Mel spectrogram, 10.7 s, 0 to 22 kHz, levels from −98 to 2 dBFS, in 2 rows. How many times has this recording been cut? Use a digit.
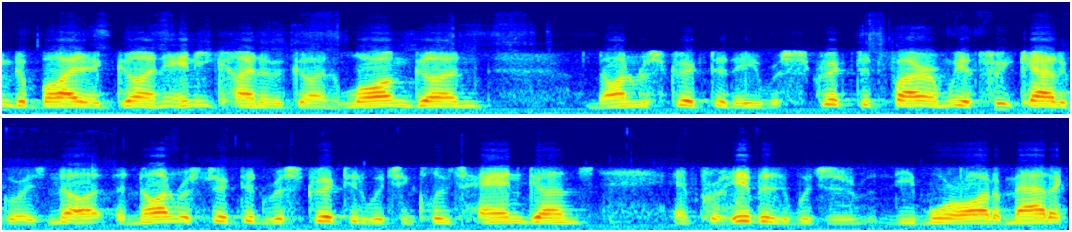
1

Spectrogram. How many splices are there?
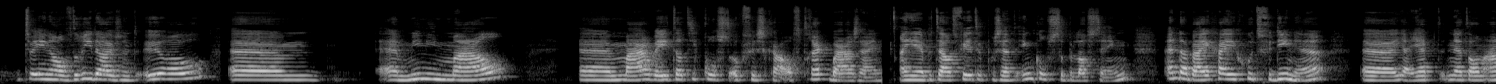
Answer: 3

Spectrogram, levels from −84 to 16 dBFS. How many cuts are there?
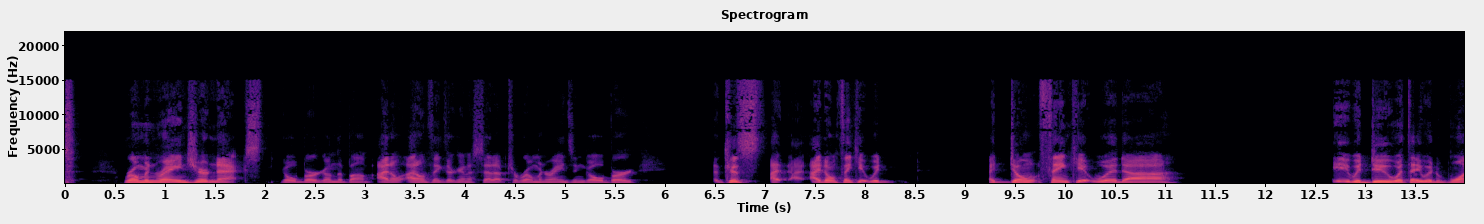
0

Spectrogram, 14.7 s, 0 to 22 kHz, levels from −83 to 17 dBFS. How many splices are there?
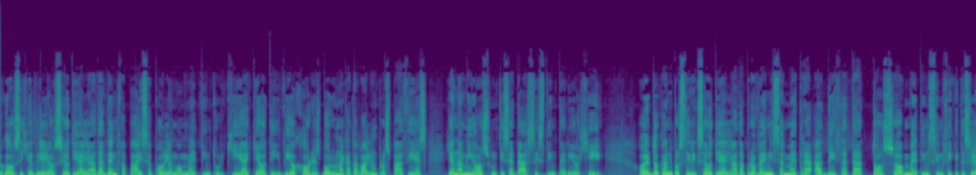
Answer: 1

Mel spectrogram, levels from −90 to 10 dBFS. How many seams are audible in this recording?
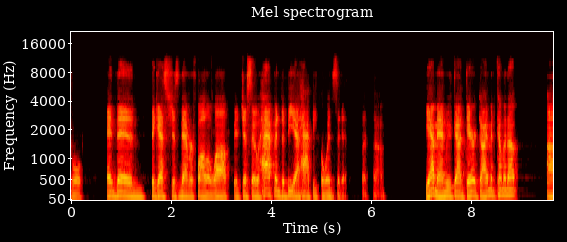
0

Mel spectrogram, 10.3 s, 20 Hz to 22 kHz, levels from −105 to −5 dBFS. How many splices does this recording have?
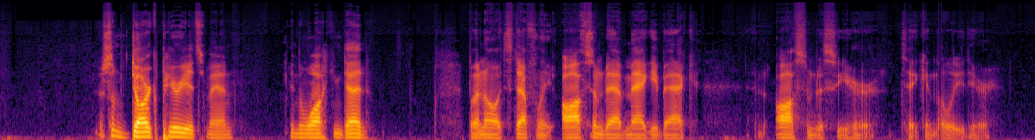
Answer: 0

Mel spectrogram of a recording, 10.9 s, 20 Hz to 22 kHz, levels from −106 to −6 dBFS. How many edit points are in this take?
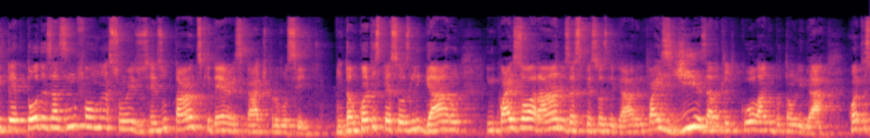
1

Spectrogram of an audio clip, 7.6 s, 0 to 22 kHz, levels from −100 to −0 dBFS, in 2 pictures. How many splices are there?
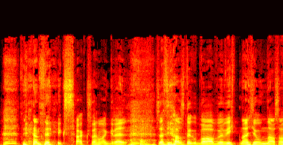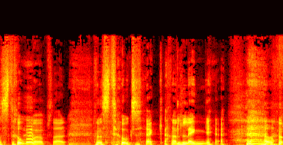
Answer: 1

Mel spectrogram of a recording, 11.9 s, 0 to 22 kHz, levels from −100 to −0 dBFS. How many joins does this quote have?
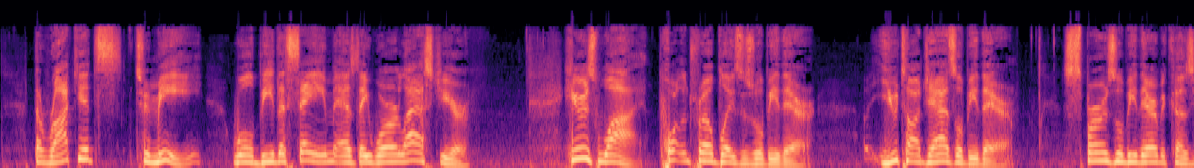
1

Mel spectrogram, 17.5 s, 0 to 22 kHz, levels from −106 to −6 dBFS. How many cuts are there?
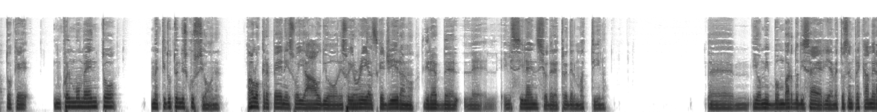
1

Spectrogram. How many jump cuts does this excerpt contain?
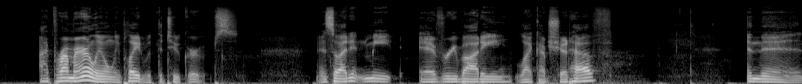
1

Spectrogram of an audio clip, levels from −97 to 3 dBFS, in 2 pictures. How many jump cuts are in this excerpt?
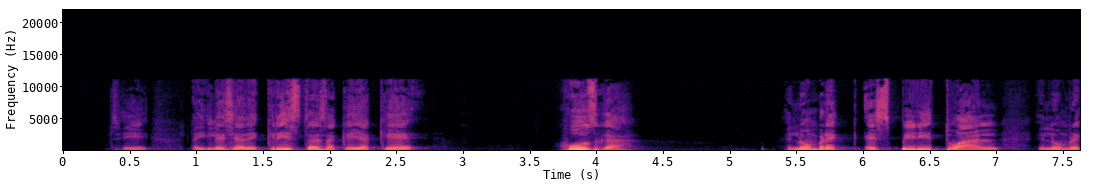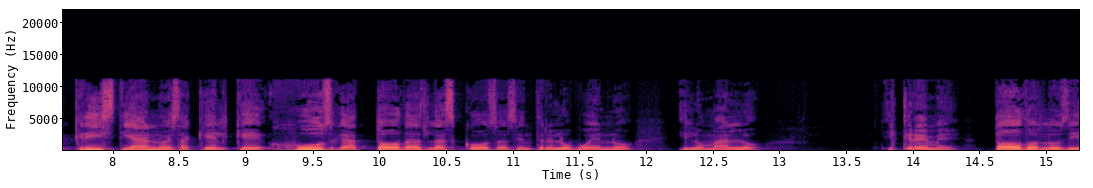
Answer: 1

